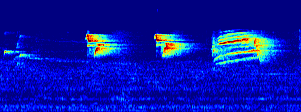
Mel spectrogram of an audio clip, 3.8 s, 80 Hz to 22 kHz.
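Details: Contest European goldfinch recorded in 2008, delivering three separate liquid, twittering phrases about a second apart, the last longer and more trilled, with steady low hum behind.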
